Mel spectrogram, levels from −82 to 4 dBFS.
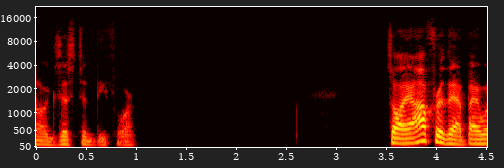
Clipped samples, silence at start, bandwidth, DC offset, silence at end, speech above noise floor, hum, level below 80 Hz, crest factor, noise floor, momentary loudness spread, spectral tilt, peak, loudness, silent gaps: under 0.1%; 0 s; 15 kHz; under 0.1%; 0 s; over 66 dB; none; -68 dBFS; 20 dB; under -90 dBFS; 20 LU; -7 dB/octave; -8 dBFS; -23 LUFS; none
